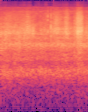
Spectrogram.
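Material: Nothing is struck.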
